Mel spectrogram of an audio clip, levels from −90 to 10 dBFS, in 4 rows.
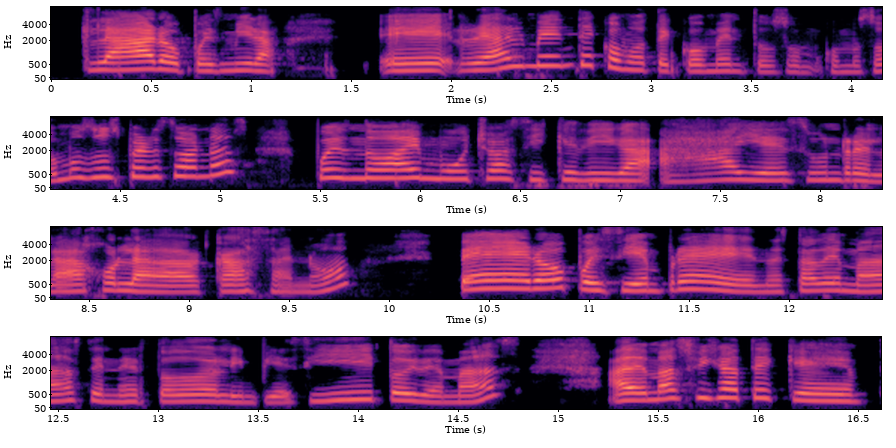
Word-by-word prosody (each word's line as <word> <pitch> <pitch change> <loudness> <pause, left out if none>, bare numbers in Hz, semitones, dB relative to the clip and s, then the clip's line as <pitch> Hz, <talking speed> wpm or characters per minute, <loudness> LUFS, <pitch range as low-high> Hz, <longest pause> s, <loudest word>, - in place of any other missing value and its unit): Claro. 285 +1 +7
Pues 250 -2 -5
mira, 255 -1 -2 0.5
eh, 260 +1 +2
realmente, 420 - +1
como 290 -7 -2
te 245 -3 -5
comento, 235 -2 -7
som 215 -2 -15
como 215 -1 -15
somos 295 +11 -7
2 380 0 -3
personas, 405 +2 0 0.4
pues 355 -1 -1
no 345 0 -1
hay 345 +1 +5
mucho, 320 0 -4
así 290 -3 -6
que 290 -1 -6
diga: 265 -1 0
"Ay, 270 +4 -3
es 265 +1 -4
un 275 0 -8
relajo 255 0 0
la 220 -4 +3
casa", 235 +1 -2
¿no? 220 - -8 0.6
Pero, 330 +2 +5
pues 275 -3 +2
siempre, 255 -1 +1
no 225 - -9
está 255 +3 -3
de 265 0 -1
más, 240 +3 -2
tener 230 -3 -7
todo 235 +1 -2
limpiecito 250 +7 -4
y 255 - 0
demás. 215 - -3 0.4
Además, 295 +6 +5
fíjate 350 -1 0
que, 250 -3 -1
270 Hz, 150 wpm, -24 LUFS, 240-320 Hz, 0.6 s, Claro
